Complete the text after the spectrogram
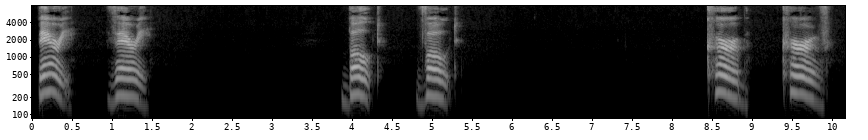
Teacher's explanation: Pay attention to the position of your lips and teeth. Both lips together for b, but your top teeth touching your bottom lip for v.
